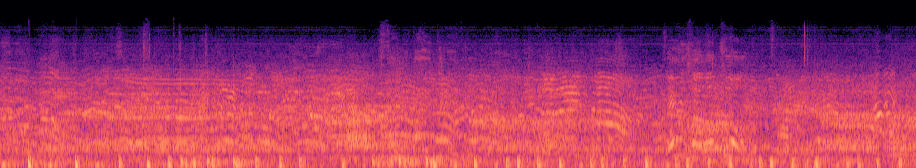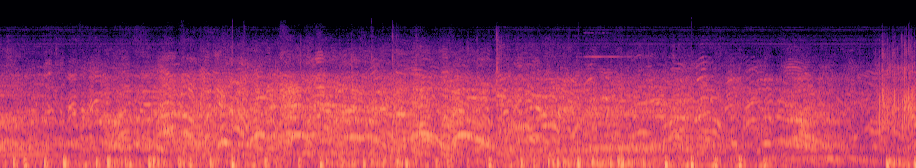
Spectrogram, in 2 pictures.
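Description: A crowd of fans chants and shouts loudly outdoors.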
